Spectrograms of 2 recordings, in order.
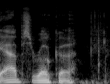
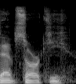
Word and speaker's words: Absaroka: When I was filming Cliff doing the butchering, he didn't say Absaroka. Absaroka. He said, I think that. That's how it's pronounced. All right, it's Absaroka.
